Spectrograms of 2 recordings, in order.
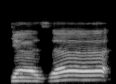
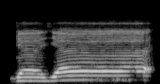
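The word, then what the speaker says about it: جزاء: Contohnya, misalnya, harusnya kan kita membaca jaza, jazauhum, za, ya. Tapi bacanya jaya, ya, jaya, bukan, tidak ada sifat sofirnya. Ya, sifat sofirnya hilang.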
